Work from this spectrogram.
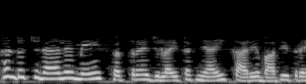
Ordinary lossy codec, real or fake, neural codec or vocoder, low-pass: none; real; none; 3.6 kHz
